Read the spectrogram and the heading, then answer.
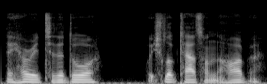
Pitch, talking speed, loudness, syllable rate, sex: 105 Hz, 245 wpm, -17 LUFS, 6.4 syllables/s, male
